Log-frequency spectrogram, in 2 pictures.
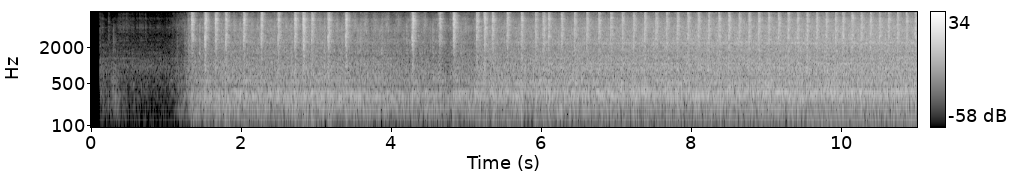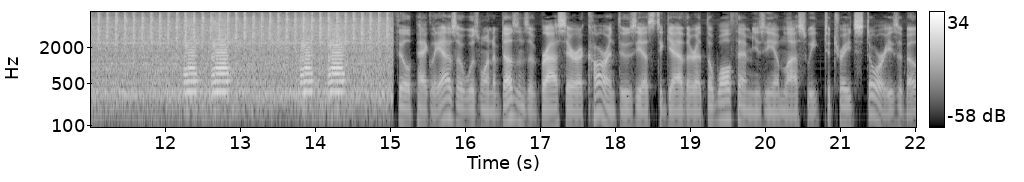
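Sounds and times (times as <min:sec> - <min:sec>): old car engine clattering: 0:00.1 - 0:15.1.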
